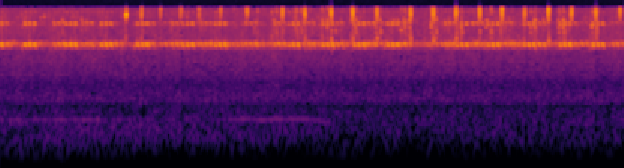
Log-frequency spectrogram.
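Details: Grasshoppers in a flowery meadow: a steady, piercing high trill runs throughout, overlaid by very high rhythmic buzzy pulses repeating several times a second, with a faint lower hum briefly in the background.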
